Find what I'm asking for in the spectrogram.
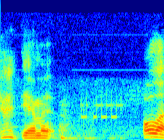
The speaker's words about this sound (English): Hold on. I got my phone just rang. Did you hear that? Yeah, that's my phone on my side.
